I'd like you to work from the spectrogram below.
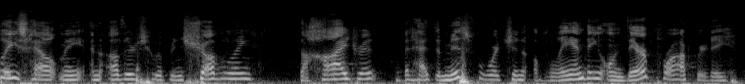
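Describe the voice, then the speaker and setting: A woman with an American accent speaks in a fairly high pitch, with vocal fry and a dark, mellow tone, in audible room echo. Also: ordinary pitch variation, moderate pace. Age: 80s+. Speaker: resident speaking at public comment. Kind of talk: public comment at council meeting. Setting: town council meeting.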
